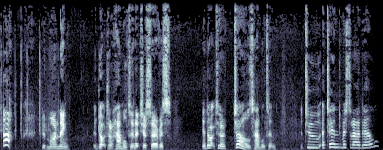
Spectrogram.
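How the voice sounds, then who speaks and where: A woman's voice: medium pitch, sing-song, moderate pace, pushed and bright, slight background noise. A woman acting in a period radio drama as a pompous, boastful impostor who passes herself off as a male doctor. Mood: blustering, flustered.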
